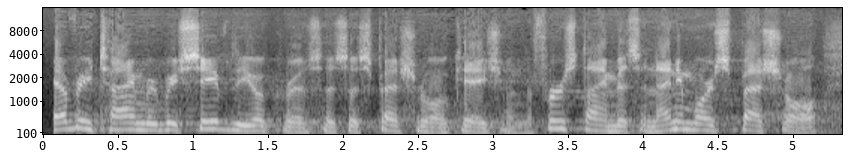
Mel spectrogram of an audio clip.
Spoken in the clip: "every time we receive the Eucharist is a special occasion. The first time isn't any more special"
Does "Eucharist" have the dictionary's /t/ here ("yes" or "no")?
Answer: no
